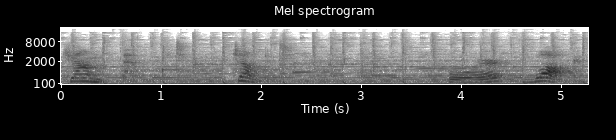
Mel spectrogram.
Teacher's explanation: Okay, so if it ends with an unvoiced sound, like a p, like jumped, or walked. So walk ends with k, so the ed is gonna say t.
